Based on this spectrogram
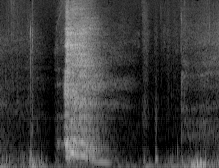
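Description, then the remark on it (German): A single loud, rasping throat clearing bursts out for about half a second, then trails off into a lower growl, with soft breathy sounds before and after. “Ich muss mich mal eben räuspern, einen Augenblick.”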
